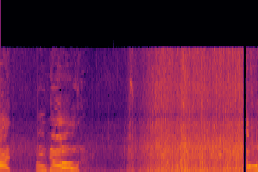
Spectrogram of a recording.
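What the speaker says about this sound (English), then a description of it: "It's now pouring rain!" A voice exclaims briefly, then a dense, steady hiss of heavy thunder-shower rain pours down on Coleman tents, loud and continuous, with another short voice near the end.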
